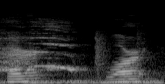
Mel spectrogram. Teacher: It is a mid-central rounded vowel.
